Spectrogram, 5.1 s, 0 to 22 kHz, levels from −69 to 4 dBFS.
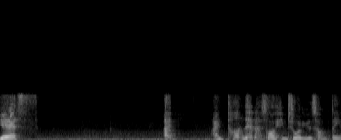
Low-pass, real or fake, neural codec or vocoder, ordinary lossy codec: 7.2 kHz; fake; codec, 16 kHz in and 24 kHz out, 0.6 kbps, FocalCodec, streaming, 4096 codes; none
